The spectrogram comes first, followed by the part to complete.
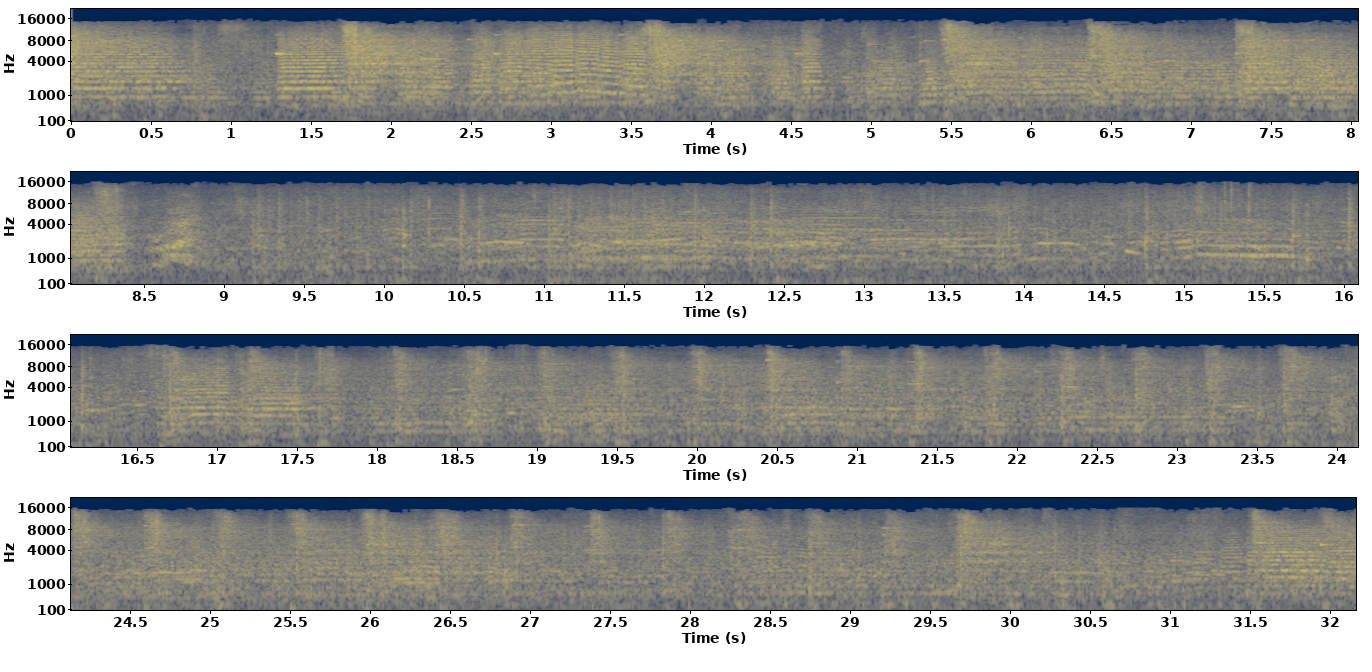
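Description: Collegiate marching band playing on the field: brass instruments carrying the tune over a steady drum beat that stands out more clearly in the second half.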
